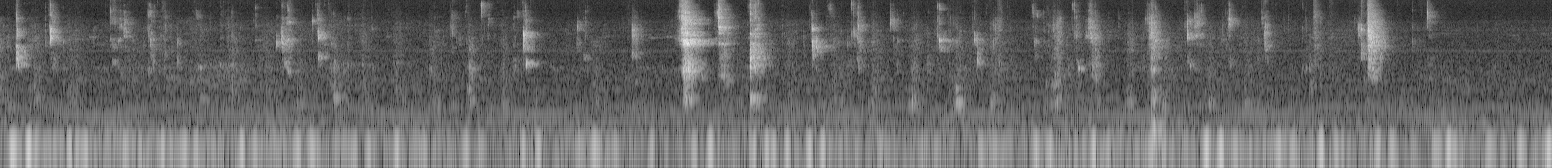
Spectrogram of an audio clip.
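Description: Close-up wet chewing of ripe mango dipped in sweet fish sauce: soft sticky mouth clicks and smacks at an irregular pace, a few louder ones about ten seconds in and again near twenty seconds, over a steady low hum.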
